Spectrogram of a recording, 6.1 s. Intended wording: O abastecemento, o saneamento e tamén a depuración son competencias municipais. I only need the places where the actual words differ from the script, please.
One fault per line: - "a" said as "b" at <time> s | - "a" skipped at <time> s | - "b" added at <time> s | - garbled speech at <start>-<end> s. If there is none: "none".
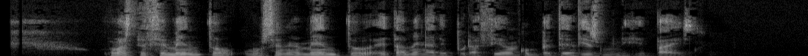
- "son" skipped at 3.9 s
